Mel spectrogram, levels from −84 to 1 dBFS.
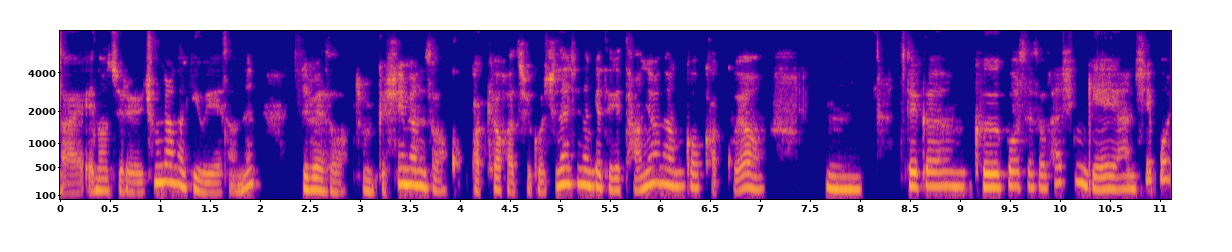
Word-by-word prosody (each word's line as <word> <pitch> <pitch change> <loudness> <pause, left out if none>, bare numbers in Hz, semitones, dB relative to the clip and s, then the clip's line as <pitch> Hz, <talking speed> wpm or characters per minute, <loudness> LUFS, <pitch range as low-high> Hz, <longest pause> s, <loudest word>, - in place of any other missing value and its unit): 나의 125 0 -3
에너지를 145 -4 -1
충전하기 235 - +3
위해서는 130 - -3 0.4
집에서 155 -6 0
좀 155 - -2
이렇게 165 +7 -5
쉬면서 215 -10 +3
콕 - - -7
박혀 - - -1
가지고 140 - -3
지내시는 230 - +4
게 205 - +2
되게 160 -3 -2
당연한 220 +1 +1
것 190 -2 -3
같고요. 175 +2 -2 0.7
음 170 -2 +2 0.4
지금 210 -1 +1
그곳에서 195 0 +2
사신 255 -1 -1
게 175 -3 +1
한 175 +1 -2
15 150 -2 -2
190 Hz, 295 characters per minute, -22 LUFS, 160-215 Hz, 0.7 s, 지내시는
